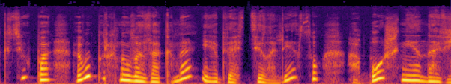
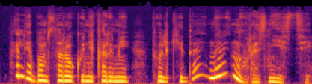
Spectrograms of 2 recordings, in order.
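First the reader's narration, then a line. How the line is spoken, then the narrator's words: Smiling. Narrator (Belarusian): усміхнулася Ліма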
